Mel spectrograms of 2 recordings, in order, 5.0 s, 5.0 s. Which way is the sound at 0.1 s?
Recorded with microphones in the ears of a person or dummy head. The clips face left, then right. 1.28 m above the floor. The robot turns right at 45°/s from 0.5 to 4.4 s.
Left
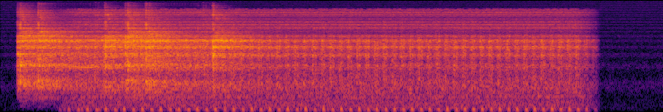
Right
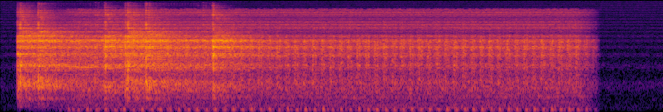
30° right (ahead or behind).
